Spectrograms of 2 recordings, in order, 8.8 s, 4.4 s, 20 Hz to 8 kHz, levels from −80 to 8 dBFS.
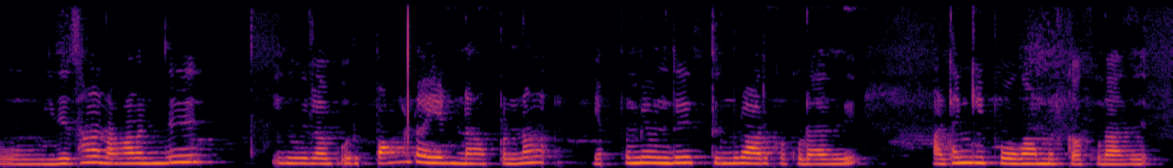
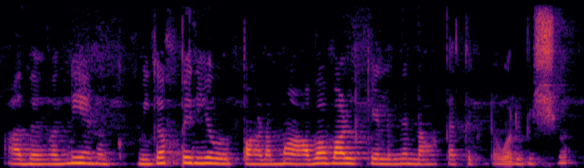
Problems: none marked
